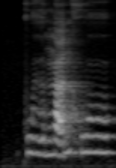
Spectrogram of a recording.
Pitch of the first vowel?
low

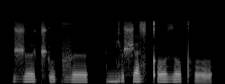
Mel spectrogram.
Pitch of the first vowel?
falling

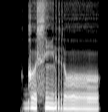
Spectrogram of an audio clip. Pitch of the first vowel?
low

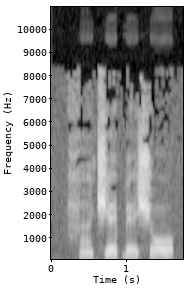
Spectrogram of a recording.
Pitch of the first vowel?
low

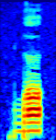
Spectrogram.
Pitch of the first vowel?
high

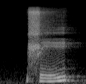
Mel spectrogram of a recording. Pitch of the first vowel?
rising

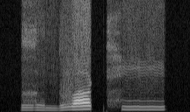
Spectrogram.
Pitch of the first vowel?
low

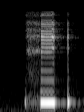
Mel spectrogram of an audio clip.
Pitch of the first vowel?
high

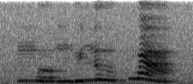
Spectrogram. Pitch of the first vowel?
low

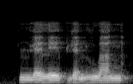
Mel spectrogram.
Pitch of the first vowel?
falling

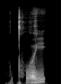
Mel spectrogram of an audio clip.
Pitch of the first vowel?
rising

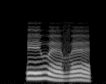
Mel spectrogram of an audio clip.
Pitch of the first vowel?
high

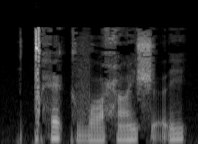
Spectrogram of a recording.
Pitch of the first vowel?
falling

